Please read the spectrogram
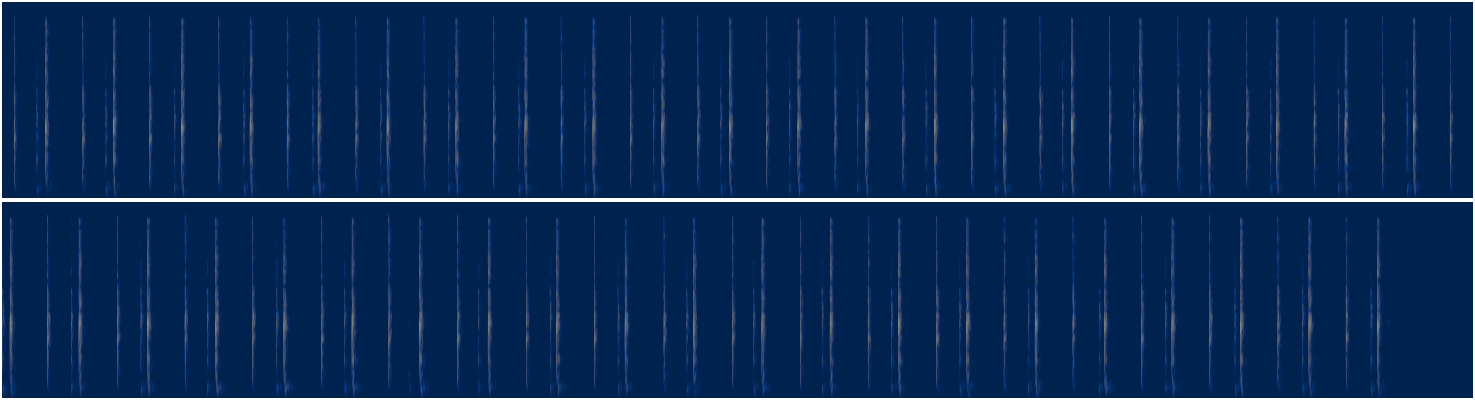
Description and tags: Content warning
Ticking mechanical clock with a pendulum.
wall-clock, clockwork, tick, ticking, clock, pendulum, tic-tac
